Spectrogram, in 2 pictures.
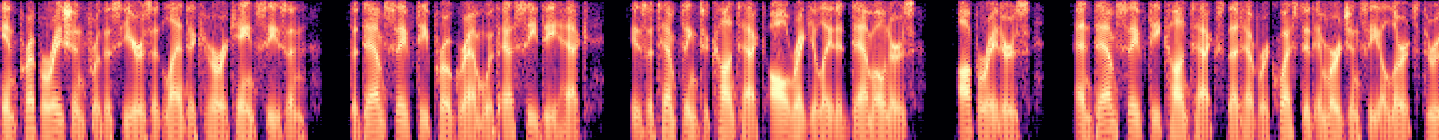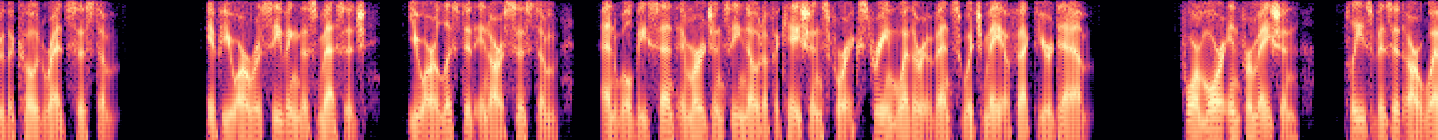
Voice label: Phone Test; Environment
